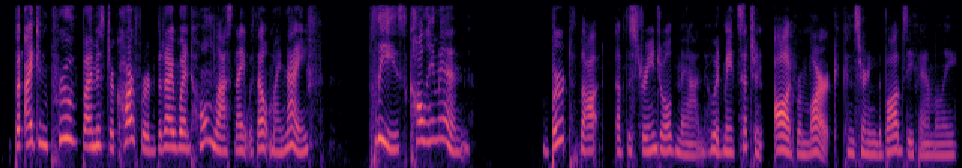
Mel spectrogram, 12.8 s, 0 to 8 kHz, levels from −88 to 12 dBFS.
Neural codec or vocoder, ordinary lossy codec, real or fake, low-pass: codec, 24 kHz, 6 kbps, HILCodec; AAC, 48 kbps; fake; 7.2 kHz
